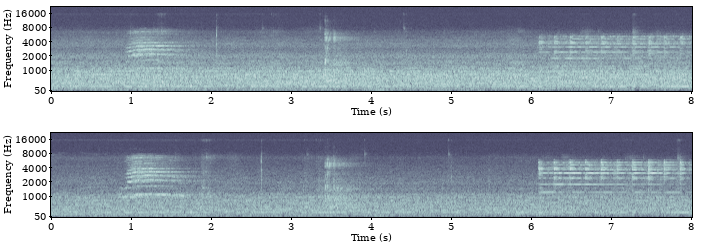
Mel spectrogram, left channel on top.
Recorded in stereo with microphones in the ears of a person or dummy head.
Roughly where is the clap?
Left.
